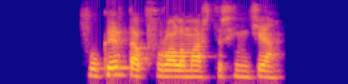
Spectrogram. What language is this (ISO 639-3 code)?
chm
